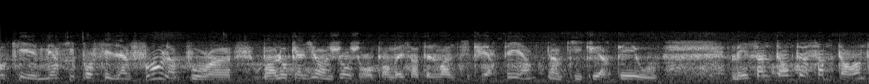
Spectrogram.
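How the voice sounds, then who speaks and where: A middle-aged man chatting casually as a ham radio operator over shortwave, repeating himself in encouraging chatter. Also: medium pitch. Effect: shortwave radio transmission. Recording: distant, dull, very noisy shortwave radio.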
